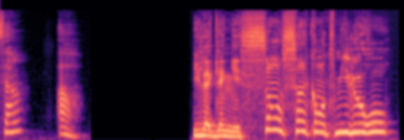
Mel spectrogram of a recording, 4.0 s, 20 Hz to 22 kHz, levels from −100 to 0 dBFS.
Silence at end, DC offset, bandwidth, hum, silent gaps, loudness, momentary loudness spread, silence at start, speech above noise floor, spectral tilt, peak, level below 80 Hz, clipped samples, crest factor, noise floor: 0.15 s; under 0.1%; 16.5 kHz; none; 1.50-1.55 s; -15 LUFS; 10 LU; 0 s; over 75 dB; -4 dB/octave; -2 dBFS; -56 dBFS; under 0.1%; 14 dB; under -90 dBFS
